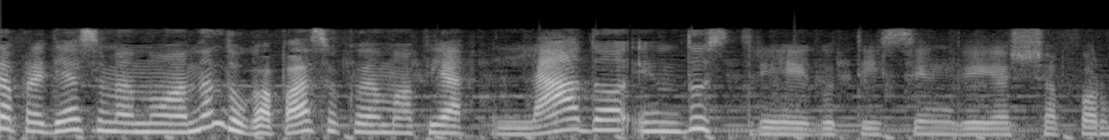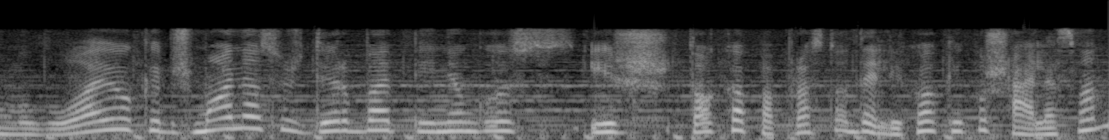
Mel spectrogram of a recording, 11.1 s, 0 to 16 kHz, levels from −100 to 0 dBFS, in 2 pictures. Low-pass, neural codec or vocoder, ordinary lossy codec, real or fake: 7.2 kHz; none; AAC, 48 kbps; real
